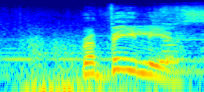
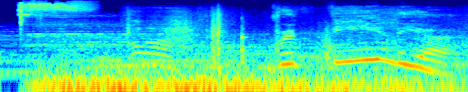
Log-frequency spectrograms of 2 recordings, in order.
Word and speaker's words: Revelio: Rebellious. Saying it wrong. Revelia.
